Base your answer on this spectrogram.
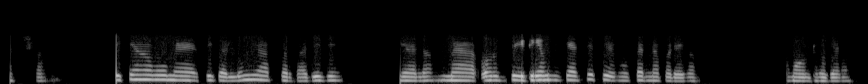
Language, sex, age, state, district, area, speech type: Urdu, female, 30-45, Delhi, North East Delhi, urban, conversation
